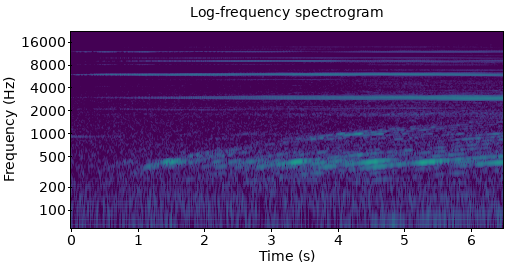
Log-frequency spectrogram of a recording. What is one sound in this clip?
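An electric motor whirs and rises steadily in pitch as it speeds up.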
